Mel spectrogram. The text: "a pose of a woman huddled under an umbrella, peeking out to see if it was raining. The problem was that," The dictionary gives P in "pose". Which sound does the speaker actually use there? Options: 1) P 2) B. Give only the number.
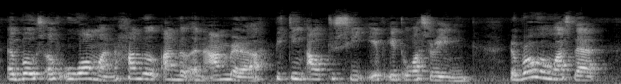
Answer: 2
